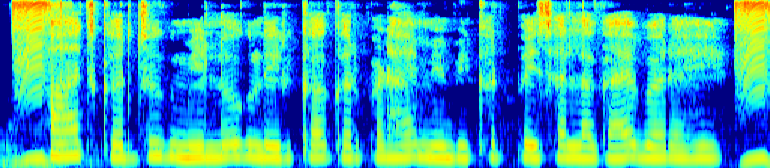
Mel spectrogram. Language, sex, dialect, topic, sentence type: Chhattisgarhi, female, Northern/Bhandar, banking, statement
